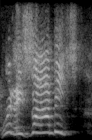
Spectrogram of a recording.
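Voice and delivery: put-on lightly high child's question; curious little kid. Little boy asking about the movie, lightly high. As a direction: ask like a wide-eyed kid. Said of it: "I were like".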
